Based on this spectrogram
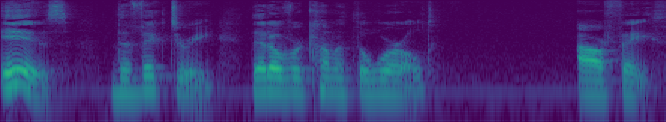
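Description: With fairly even intonation, a man speaks at a fairly high pitch and a moderate pace. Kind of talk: sermon. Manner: earnest, teacherly preaching cadence with repeated phrases and call-and-response; fervent, emphatic, driving each point home by repetition.

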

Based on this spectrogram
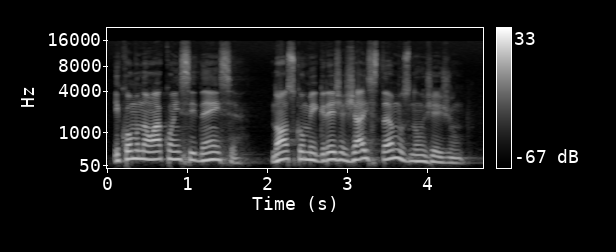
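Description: A man's dark, mellow tone, with ordinary pitch variation, comes across on a very clean recording with a silent background. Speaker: deacon preaching. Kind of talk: sermon. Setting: church.

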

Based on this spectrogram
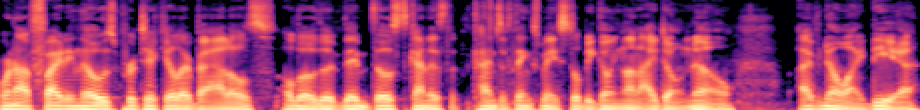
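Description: With an American accent, a man speaks fairly quickly in a very deep, low pitch, his intonation monotone and flat and his loudness very even. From Maine, US (Midcoast). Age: 30s. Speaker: podcast host. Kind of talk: casual chat.

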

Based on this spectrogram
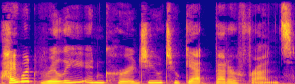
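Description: Somewhat breathy and fairly slow, a woman with a Canadian accent speaks with lively intonation. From central Alberta, Canada. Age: 30s. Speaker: podcast host, respiratory therapist and yoga teacher. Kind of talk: solo podcast monologue.

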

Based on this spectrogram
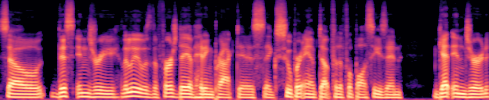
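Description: A normal speaking voice from a man with an American accent, medium pitch, moderate pace and fairly even intonation, with a dry, close sound with no echo over a quiet background. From Virginia, US. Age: 20s. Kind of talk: casual interview chat.

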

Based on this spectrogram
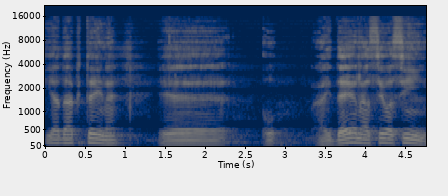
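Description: Fairly low-pitched and dark, mellow in tone, this man's voice shows ordinary pitch variation. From São Paulo, Brazil. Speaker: restaurant owner, former corporate executive. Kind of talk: casual interview.

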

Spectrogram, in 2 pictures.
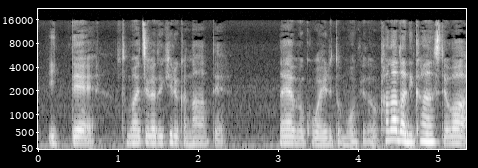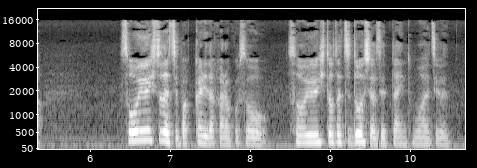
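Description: Speaking at a fairly quick pace, a woman uses a plain, everyday voice, pitched medium with ordinary variation. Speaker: podcast co-host. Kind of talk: casual chat.

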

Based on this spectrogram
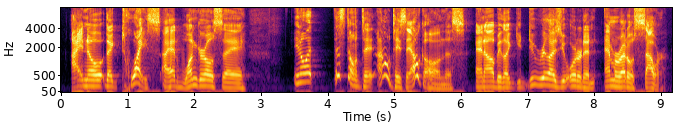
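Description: A man with an American accent and an ordinary speaking voice talks at a fairly quick pace, his fairly high pitch moving with lively intonation. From Wisconsin. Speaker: podcast co-host. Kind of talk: casual chat.

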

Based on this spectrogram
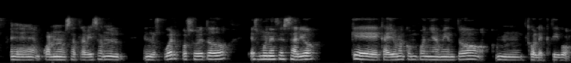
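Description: A woman's fairly low voice at a fairly slow pace, monotone, flat intonation, and a quiet background. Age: 20s. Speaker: body-positive activist and artist. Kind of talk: radio interview.

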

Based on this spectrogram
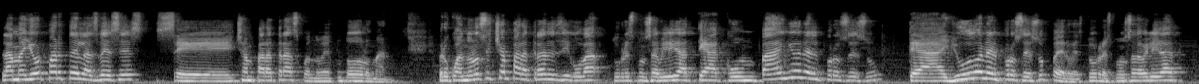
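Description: This man talks at a fairly quick pace with lively intonation and a high pitch. Audible echo fills the room around him. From Jalisco, Mexico. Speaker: sports nutritionist and personal trainer. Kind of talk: casual interview chat.

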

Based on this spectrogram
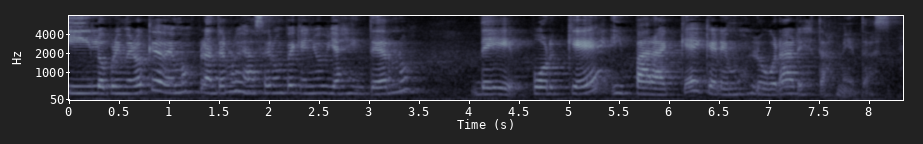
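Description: Over noticeable background noise and audible room echo, a woman speaks fairly slowly in a high voice with ordinary pitch variation. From Venezuela. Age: 20s. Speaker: psychologist and life coach. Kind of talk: interview.

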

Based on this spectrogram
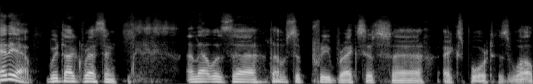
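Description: With an Irish accent, a man talks at a moderate pace in a fairly low pitch and lively intonation, the sound dry and close with no echo. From Ireland. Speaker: podcast co-host. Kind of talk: casual chat.

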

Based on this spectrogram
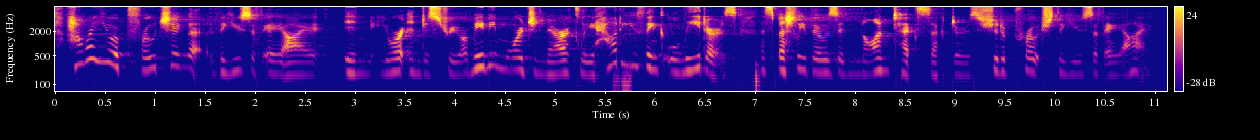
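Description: Over noticeable background noise, a woman talks at medium pitch and a moderate pace, her pitch varying in an ordinary way while her loudness swings widely. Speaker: moderator. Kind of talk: fireside chat. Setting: stage with audience.

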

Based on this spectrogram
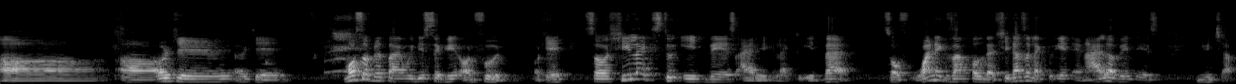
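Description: A man speaks at a moderate pace and medium pitch, with very wide pitch swings and big swings in loudness, against noticeable background noise. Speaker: podcast co-host. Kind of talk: casual chat. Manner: stutter; halting.

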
